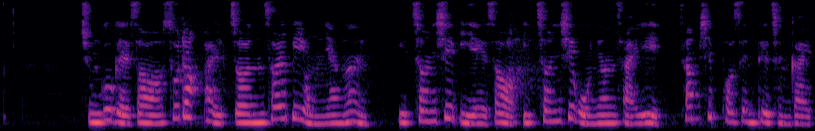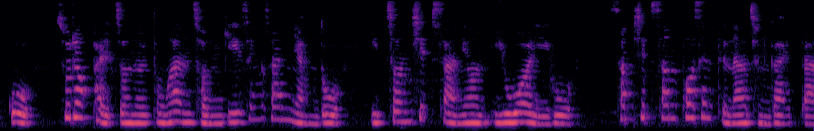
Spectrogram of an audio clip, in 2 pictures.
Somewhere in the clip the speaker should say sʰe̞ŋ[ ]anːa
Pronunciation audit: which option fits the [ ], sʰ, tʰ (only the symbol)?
sʰ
